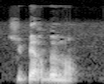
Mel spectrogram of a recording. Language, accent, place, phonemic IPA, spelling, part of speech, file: French, France, Lyon, /sy.pɛʁ.bə.mɑ̃/, superbement, adverb, LL-Q150 (fra)-superbement.wav
- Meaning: superbly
